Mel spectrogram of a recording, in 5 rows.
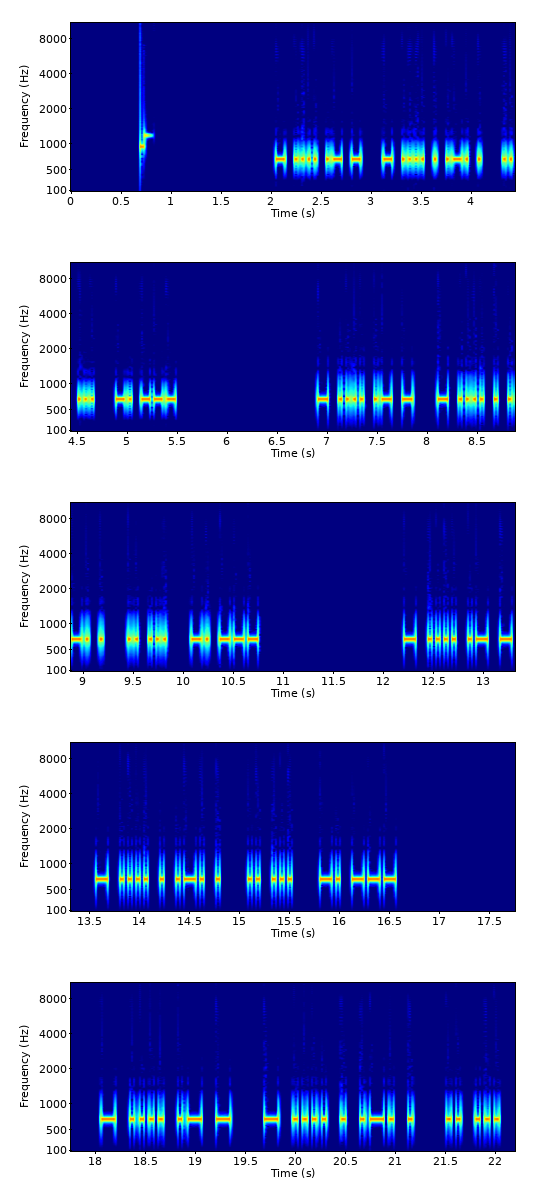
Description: Morse code, heard as a keyed tone, about 30 wpm, 700 Hz. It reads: THAT THERE IS NO THAT THERE IS NO THAT THERE IS NO THAT THERE IS
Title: Speed-Racing - Sets of 4 Words 25wpm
